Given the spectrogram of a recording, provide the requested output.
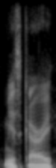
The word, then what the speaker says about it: Muscari: That's exactly how you pronounce it. You're good. Muscari.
